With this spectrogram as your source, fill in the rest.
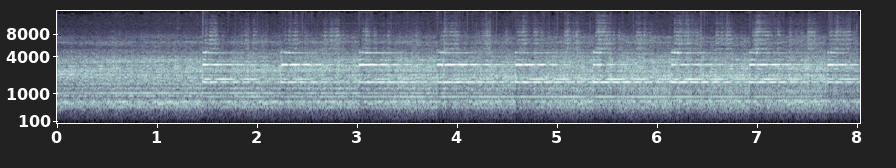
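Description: A small model train hums and rattles steadily along its track, with a constant whirring drone and faint periodic clicks.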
